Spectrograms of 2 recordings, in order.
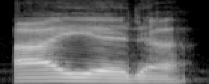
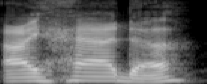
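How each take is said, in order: First: The h sound in had is dropped. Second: The h sound in had is pronounced. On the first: "dropping of the H completely" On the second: "he didn't say I hadda"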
